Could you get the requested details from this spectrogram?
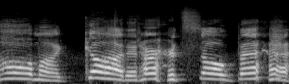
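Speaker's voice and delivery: ogre howling, very shrill, loud, drawn out, pained. Voicing a wounded ogre lying on his back: ogre shrieking in pain. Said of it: "he's just shrieking in pain".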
